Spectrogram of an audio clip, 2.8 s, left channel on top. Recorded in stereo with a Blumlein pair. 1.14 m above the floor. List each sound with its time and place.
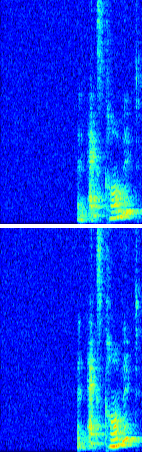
1.5 s a woman speaking: 60° right, 3 m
